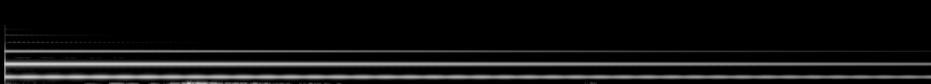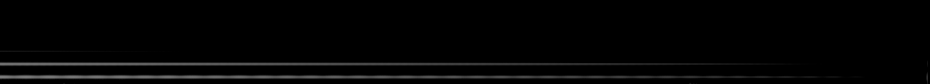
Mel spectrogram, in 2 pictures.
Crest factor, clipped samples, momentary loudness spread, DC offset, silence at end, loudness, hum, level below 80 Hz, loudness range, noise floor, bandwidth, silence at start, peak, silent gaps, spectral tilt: 18 dB; under 0.1%; 26 LU; under 0.1%; 6.15 s; -21 LUFS; none; -50 dBFS; 25 LU; -82 dBFS; 4.1 kHz; 0.05 s; -6 dBFS; none; -8.5 dB/octave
